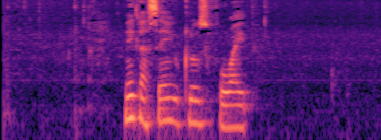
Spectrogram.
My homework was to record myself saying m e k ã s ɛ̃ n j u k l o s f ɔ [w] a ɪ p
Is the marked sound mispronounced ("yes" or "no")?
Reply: no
